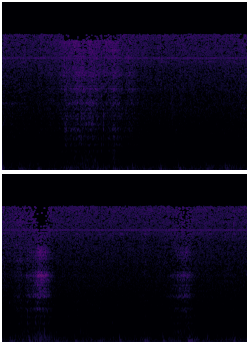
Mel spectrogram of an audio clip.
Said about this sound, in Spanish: La respiración es abrupta y la confusión reina en el ambiente.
